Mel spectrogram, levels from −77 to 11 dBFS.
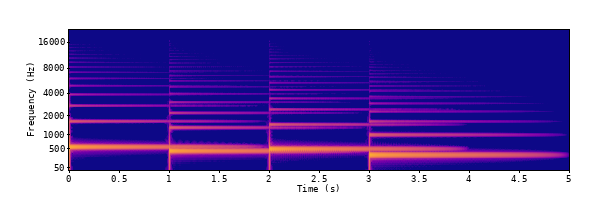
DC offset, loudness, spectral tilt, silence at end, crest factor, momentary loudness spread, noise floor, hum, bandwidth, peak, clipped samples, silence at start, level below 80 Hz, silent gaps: under 0.1%; -17 LUFS; -6.5 dB/octave; 0.2 s; 16 dB; 15 LU; -37 dBFS; none; 9.8 kHz; 0 dBFS; under 0.1%; 0 s; -52 dBFS; none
